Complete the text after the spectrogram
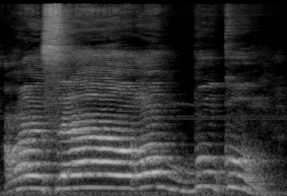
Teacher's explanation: huruf sin-nya dibaca fathah 2 harokat karena harokatnya tegak, dan setelahnya seperti ada huruf ya sukun yang fungsinya menambahkan 1 harokat.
